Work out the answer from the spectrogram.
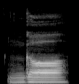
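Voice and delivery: "ngo" loud with nasal start; teacher drilling nk syllable; Hmong nko. Shown as a demonstration. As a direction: clearly say "ngo". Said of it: "N K is pronounced".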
